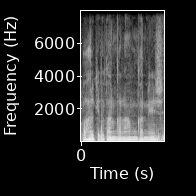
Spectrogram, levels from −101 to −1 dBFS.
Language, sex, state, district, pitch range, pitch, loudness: Hindi, male, Karnataka, Bangalore, 120-125 Hz, 120 Hz, -14 LUFS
